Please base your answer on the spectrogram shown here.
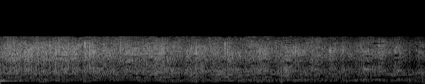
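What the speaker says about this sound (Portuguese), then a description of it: "aplauda o senhor logo forte" A church congregation applauds in praise, producing a steady, dense wash of clapping that holds at an even level throughout, with no pauses and a slight thinning near the end.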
